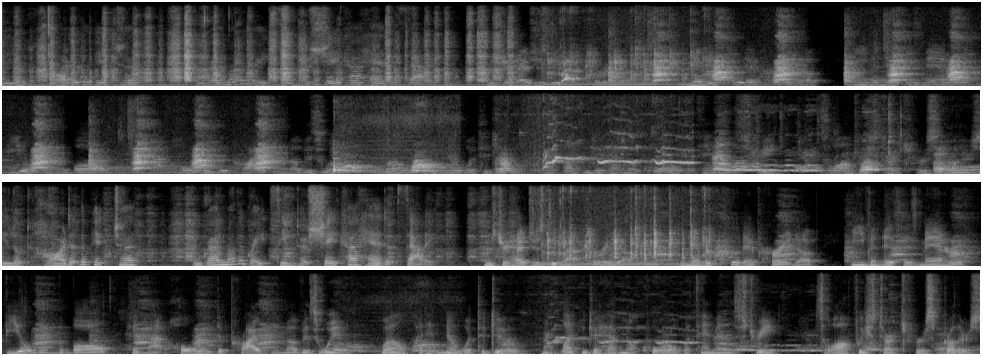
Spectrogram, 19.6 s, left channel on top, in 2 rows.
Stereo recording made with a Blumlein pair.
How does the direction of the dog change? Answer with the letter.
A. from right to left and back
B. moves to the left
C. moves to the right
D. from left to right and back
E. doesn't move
E.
